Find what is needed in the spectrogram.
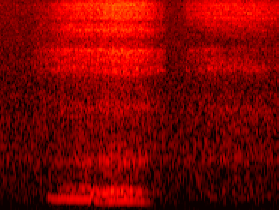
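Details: Snoring at home in the morning: a single soft, buzzing snore on inhalation, then a quiet exhalation.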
